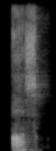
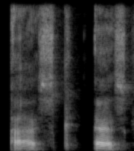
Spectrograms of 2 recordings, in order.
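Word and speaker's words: ask: sonra fiiller başlıyor bu eski arkadaşlar sormak demektir eski sormak okunuşu ise şöyle bakın astık değil Eski değil aşk ve arası karışım bir siz bakın buradaki kelimeden alıyorsunuz Aşk diyoruz sormak bütün soruları sordum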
